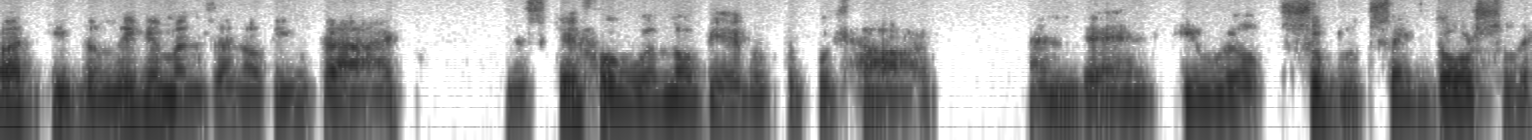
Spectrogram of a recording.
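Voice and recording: With a fairly low pitch, vocal fry and a slightly husky edge, a man talks at a moderate pace with ordinary pitch variation in a dry, close sound with no echo.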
